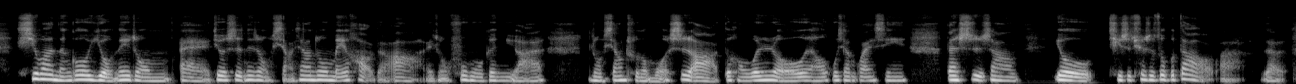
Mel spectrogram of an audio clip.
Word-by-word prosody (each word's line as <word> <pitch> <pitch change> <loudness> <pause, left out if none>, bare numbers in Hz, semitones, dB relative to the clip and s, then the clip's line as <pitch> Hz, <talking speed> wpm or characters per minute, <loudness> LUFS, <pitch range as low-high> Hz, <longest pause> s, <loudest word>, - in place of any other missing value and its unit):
希 - - +1
望 240 -3 +6
能 185 -2 +2
够 215 +1 +5
有 190 -5 +4
那 205 0 +4
种 165 -4 -2
哎， 170 -4 -5
就 205 -2 +3
是 195 0 -1
那 205 - +2
种 190 -3 -1
想 165 - -8
象 210 -1 +3
中 200 -1 +4
美 185 0 0
好 200 -1 -7
的 - - -11
啊， 170 -2 -9
那 85 - -7
种 85 +1 -6
父 210 - -1
母 180 -3 -2
跟 175 +1 -3
女 175 - -5
儿 160 +4 -6 0.4
这 190 - -9
种 175 - 0
相 195 +4 +1
处 200 -3 -4
的 160 - -2
模 145 +8 -4
式 200 +3 +1
啊， 165 -6 0
都 190 - +1
很 175 -3 -5
温 190 +2 +4
柔， 170 -3 +1
然 175 -1 -4
后 170 - -4
互 190 +1 -3
相 190 -1 -4
关 180 0 -5
心。 185 0 -5 0.4
但 205 -1 +6
事 200 +1 -2
实 195 - +3
上 180 -3 -2 0.3
又 180 -6 +5
其 200 - -1
实 195 - -2
确 195 +3 -1
实 205 -1 +2
做 220 - +2
不 210 - -1
到， 215 -3 -2
啊， - - -12 0.2
呃， 80 -1 -7
190 Hz, 270 characters per minute, -18 LUFS, 175-200 Hz, 0.4 s, 望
